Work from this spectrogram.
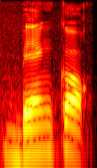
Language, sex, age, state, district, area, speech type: Assamese, male, 18-30, Assam, Nalbari, rural, spontaneous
